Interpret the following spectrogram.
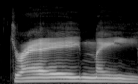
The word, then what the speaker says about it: Draenei: I feel like Draenei is one of the only ones where you kind of need to be let into the secret of how to actually spell it. Yeah, and that's obviously Drayknee.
